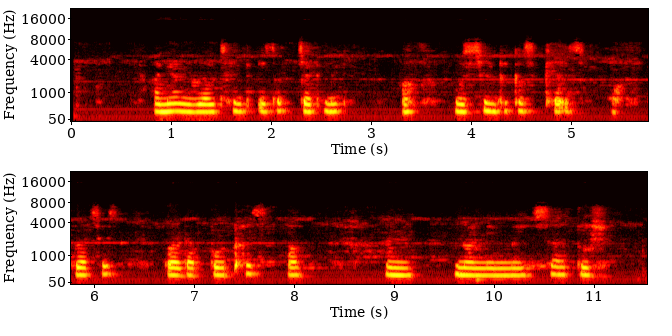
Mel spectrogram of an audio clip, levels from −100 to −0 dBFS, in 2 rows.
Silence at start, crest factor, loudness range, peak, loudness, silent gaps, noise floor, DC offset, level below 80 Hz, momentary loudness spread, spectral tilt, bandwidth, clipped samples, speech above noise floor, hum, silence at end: 0.85 s; 20 dB; 3 LU; -12 dBFS; -32 LUFS; none; -68 dBFS; under 0.1%; -74 dBFS; 13 LU; -5.5 dB/octave; 7.4 kHz; under 0.1%; 38 dB; 60 Hz at -55 dBFS; 0.4 s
